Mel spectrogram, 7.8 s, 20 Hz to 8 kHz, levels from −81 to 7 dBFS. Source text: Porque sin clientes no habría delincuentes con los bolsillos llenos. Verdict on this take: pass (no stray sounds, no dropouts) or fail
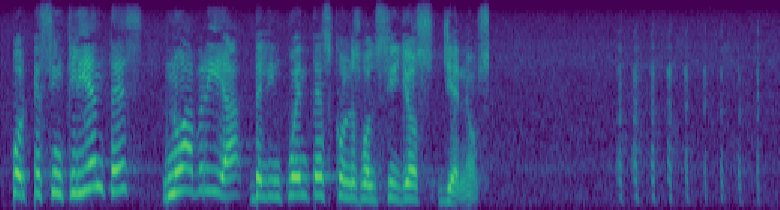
fail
